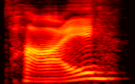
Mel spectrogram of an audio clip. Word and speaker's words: Ti: It's actually pronounced Thai, not TI.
